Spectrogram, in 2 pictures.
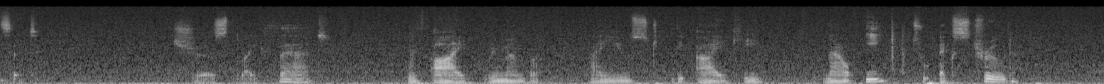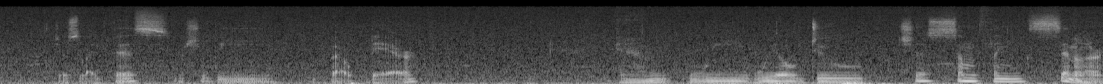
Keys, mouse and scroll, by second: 4.0 click, 5.3 right click, 5.8-7.1 middle drag, 9.0 e, 14.3 click, 16.3 middle click, 17.2 middle click, 17.8 middle click, 18.0 scroll up 1, 18.2-19.6 middle drag.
